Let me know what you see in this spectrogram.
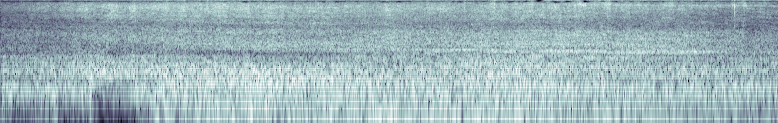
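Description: A passenger train passing at speed: a steady rushing roar that swells and then eases off near the end, with a faint high whine in the middle.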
